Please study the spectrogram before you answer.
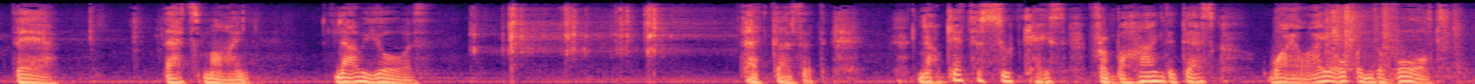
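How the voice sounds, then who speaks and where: Meek middle-aged clerk, nervous and stammering, unhurried delivery, old radio drama with dulled sound. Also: male voice, on the low side, noisy background. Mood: brisk, tense. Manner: hesitant, stammering. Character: mild, hen-pecked middle-aged bank clerk turned nervous plotter. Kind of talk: 1970s radio drama acting. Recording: dull lo-fi 1970s radio recording.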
